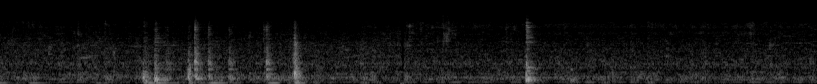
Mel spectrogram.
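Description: Water poured in a thin stream from a steel pot into flour in a steel mixing bowl while a hand works it into dough, with a few short knocks, mostly in a cluster in the first three seconds and one more about five seconds in.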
